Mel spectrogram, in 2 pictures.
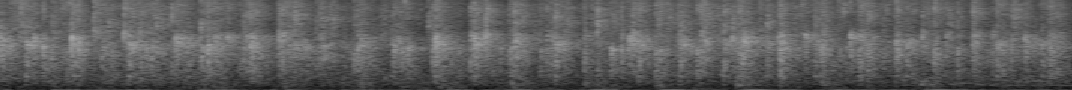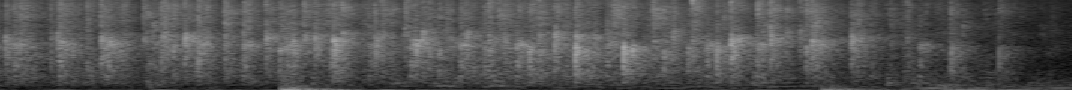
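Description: A small audience applauding steadily, the clapping dying away near the end. There is a single low thump about nine seconds in.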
